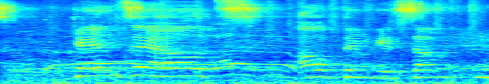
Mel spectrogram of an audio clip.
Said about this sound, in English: Big crowds around him right now, right at the finish line. He's carrying the Kenyan flag right by the finish. Everyone's cheering.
